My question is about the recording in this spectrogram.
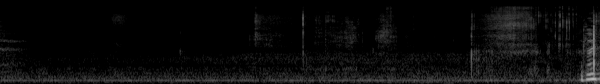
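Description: Faint rustling and scraping with a light click about three seconds in: diamond painting canvas, its plastic film and a small plastic drill container being handled, over a steady low hum.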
